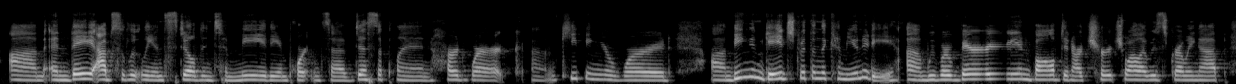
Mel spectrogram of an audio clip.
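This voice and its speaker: A woman's voice: medium pitch, a little mellow. A woman from Arizona answering interview questions over a video call in an articulate, poised way. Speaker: guest.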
